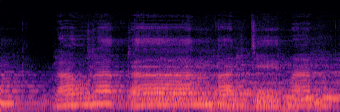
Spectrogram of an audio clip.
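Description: Slow Thai ballad sung in Thai over a karaoke backing track. The voice comes in with a rising note about a second in and holds long notes with vibrato over steady accompaniment.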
